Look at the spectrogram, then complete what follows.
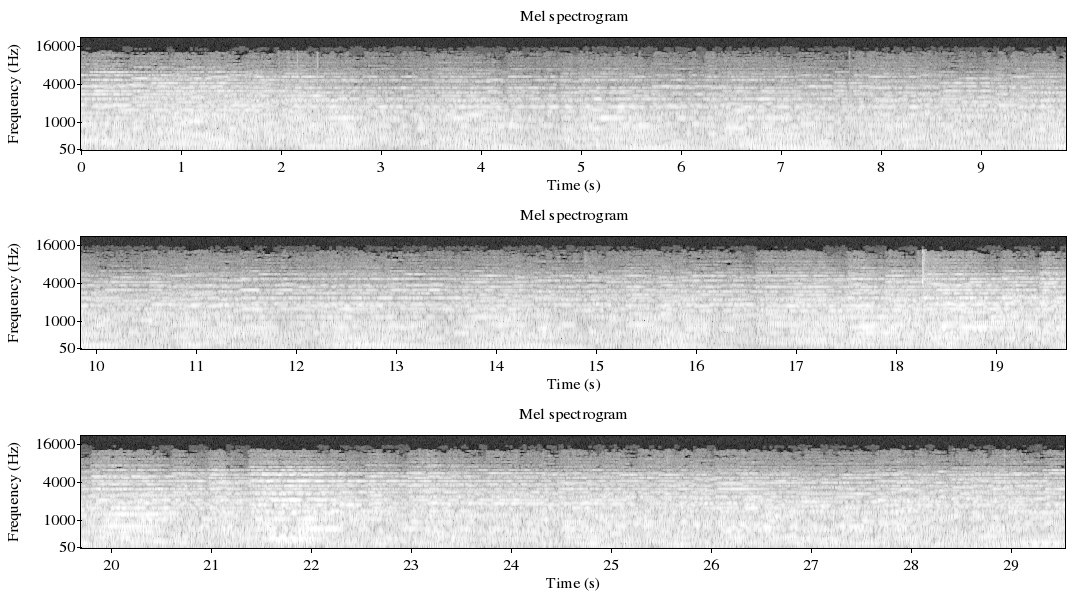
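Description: Lisbon Cathedral's pipe organ playing long sustained chords over deep held pedal notes.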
